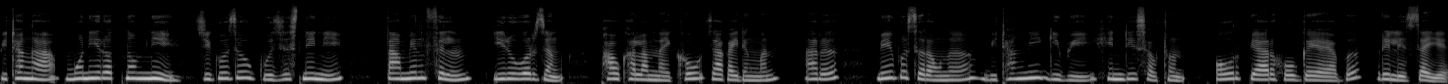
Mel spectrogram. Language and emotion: Bodo, neutral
